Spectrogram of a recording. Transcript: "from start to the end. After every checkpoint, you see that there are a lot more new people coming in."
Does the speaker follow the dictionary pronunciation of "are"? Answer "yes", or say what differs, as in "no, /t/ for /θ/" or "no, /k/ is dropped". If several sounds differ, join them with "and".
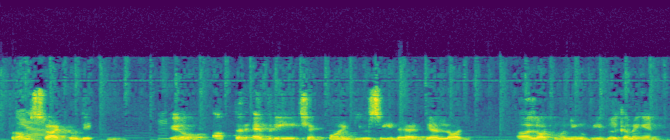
no, /l/ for /ɹ/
